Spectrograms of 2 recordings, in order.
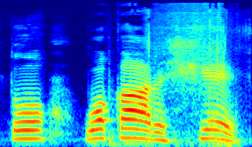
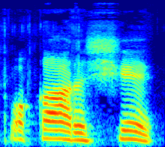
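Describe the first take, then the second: First: वकारस्य said slowly, each syllable separate; slow careful word. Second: Said in the usual way. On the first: Shown as a demonstration. Teacher pronouncing वकारस्य slowly for class. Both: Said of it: "इस तरह से इसका उच्चारण होगा".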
